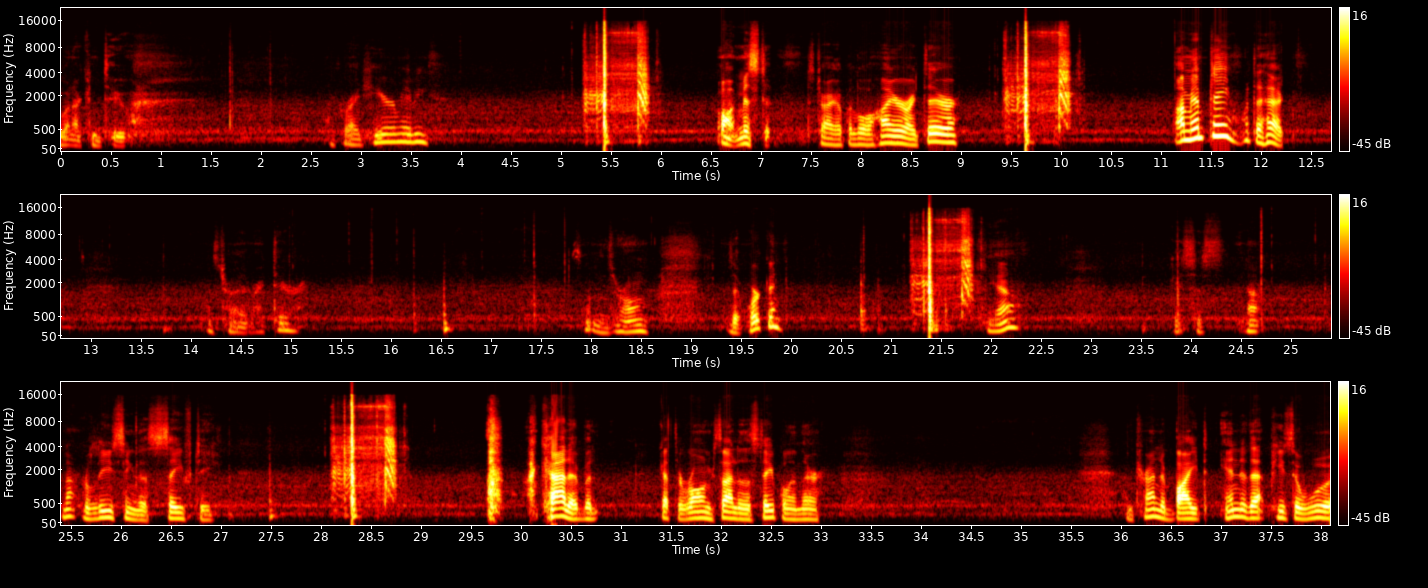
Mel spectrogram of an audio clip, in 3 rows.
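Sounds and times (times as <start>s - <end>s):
bees humming: 0.0s - 38.0s
staple gun firing: 5.2s - 5.9s, 9.4s - 10.2s, 21.2s - 21.8s, 28.1s - 28.8s
small click: 24.6s - 25.4s.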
